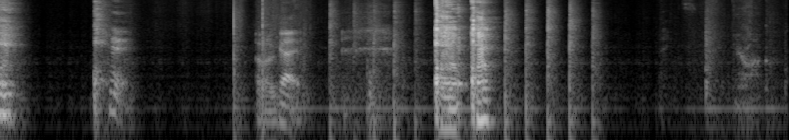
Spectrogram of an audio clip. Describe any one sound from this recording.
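A young man talks and laughs close to a microphone.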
